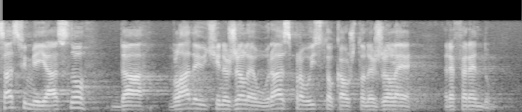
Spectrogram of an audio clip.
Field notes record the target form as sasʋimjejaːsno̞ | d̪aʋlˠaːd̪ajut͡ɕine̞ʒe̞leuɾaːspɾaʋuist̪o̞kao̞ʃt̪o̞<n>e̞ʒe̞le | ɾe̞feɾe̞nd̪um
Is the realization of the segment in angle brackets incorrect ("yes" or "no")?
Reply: no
